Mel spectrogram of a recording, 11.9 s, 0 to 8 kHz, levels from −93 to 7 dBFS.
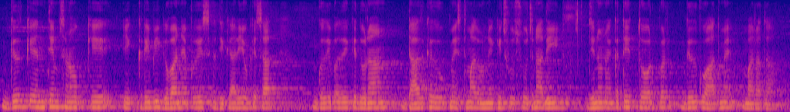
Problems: constant background noise, echo, low volume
